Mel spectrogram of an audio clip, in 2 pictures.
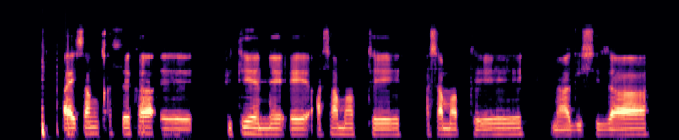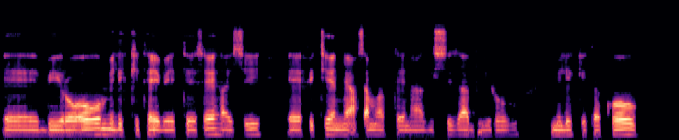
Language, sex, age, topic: Gamo, female, 18-24, government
